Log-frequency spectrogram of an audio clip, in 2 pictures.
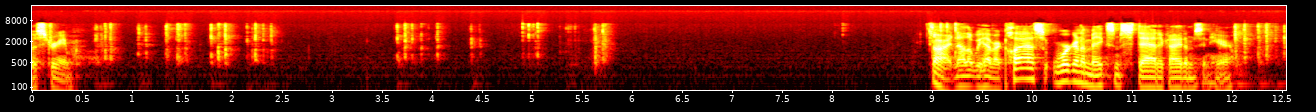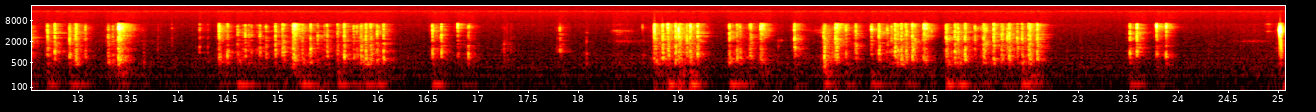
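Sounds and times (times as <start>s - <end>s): typing on computer keyboard: 0.6s - 2.5s, 3.6s - 5.9s, 12.0s - 17.0s, 18.6s - 22.8s, 23.5s - 24.0s.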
